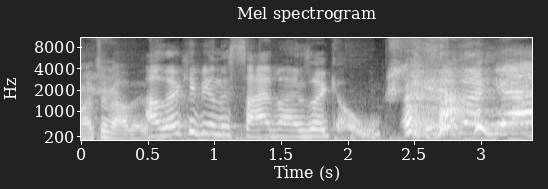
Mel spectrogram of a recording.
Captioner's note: laughs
